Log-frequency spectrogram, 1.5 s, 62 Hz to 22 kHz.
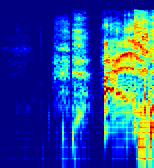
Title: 64 undecillion sneeze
